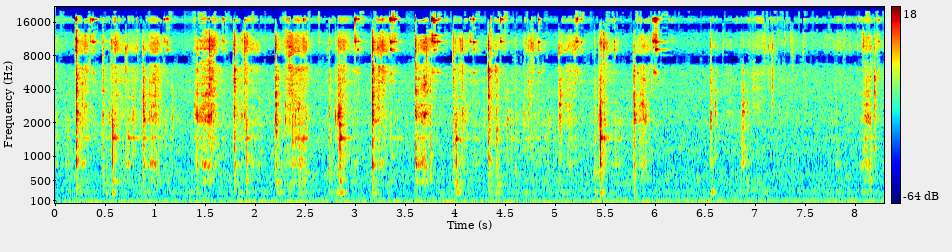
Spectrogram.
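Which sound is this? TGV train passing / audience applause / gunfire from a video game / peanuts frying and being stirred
peanuts frying and being stirred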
